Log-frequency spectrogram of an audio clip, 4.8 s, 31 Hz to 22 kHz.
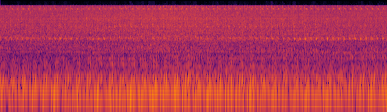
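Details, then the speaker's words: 1999 Subaru Forester with 2002 WRX 2.0 turbo engine swap, cats removed and stock cat-back with muffler deleted: a deep, even idle burble with steady low pulses. No drone; healthy. "I just deleted the muffler and it actually sounds pretty good so [Music] there's nothing there and it's it's not droney at all I mean in fact you can barely hear it when you're on the highway"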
